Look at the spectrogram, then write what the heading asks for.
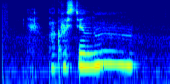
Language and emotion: Russian, sad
